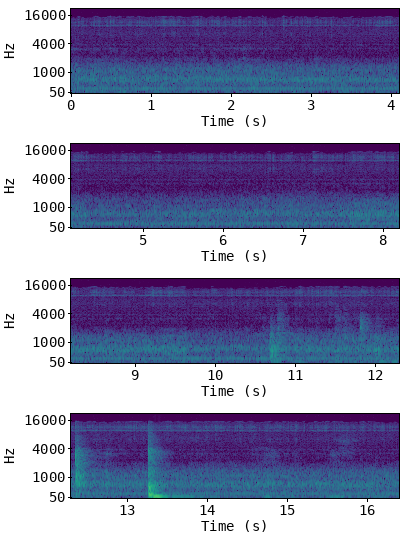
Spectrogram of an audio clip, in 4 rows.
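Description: Quiet room tone with a steady low hum, broken by a few light clicks and one louder knock about 13 seconds in: a plastic squeeze bottle of caramel sauce being handled and set down on the counter after drizzling the tarts.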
